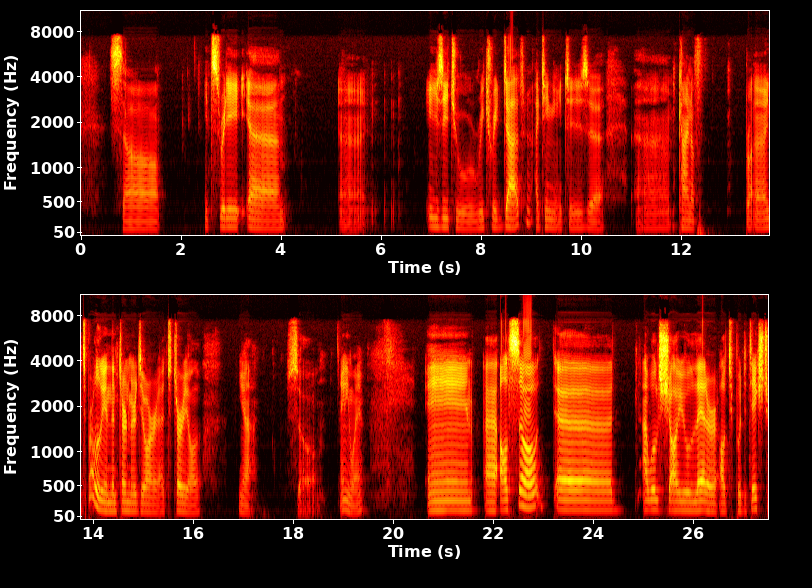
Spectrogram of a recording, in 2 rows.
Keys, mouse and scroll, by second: 1.3 KP_1, 2.2-3.4 middle drag, 4.8-6.9 middle drag, 7.9-9.0 middle drag, 9.0-10.2 scroll down 1, 10.2-11.5 middle drag, 11.5-12.2 scroll up 1, 12.2-16.5 middle drag, 18.1-27.5 middle drag.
